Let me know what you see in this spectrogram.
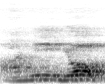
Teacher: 그래서 이 경우에 아니 오 이렇게 발음을 하는 것도 맞고, 그지? 또 반모음을 추가해서 아니요 이렇게 발음하는 것도 허용이 된다, 가능하다. 이게 이제 첨가 현상 중에서 반모음 첨가에 대한 내용입니다.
